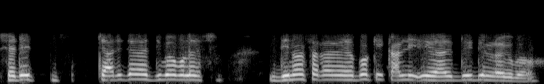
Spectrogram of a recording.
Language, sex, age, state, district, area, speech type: Odia, male, 18-30, Odisha, Malkangiri, urban, conversation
